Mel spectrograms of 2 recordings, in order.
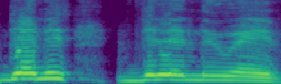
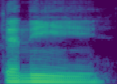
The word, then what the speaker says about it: Villeneuve: Dennis Villeneuve. Villeneuve. I think it's pronounced Villeneuve or Villeneuve. It's not Dennis Villeneuve. I think it's Villeneuve. Villeneuve, yeah. Villeneuve. Denny Villeneuve. Denis.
